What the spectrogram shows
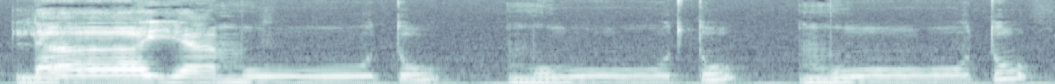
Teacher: موت میم کی حرکت 2 ہے کیونکہ اس کے ساتھ واو ہے، اور تا کی حرکت 1 ہے کیونکہ اس کے ساتھ واو نہیں ہے. لا يموت موت موت، دیکھ رہے ہیں نا میم کی حرکت 2 ہے اور تا کی 1 ہے.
